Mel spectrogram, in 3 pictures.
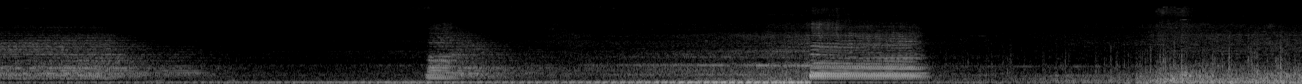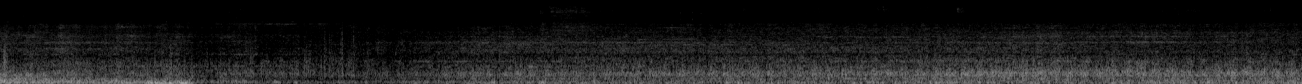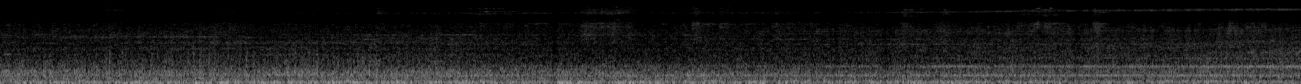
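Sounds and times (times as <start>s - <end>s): freight train rumbling on rails: 0.0s - 39.0s.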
